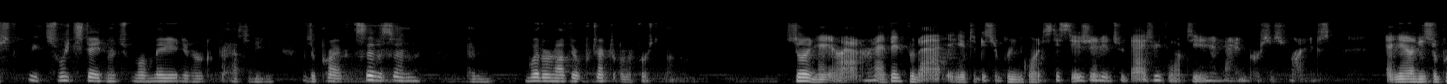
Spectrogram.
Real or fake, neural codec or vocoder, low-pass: fake; autoencoder, 22.05 kHz, a latent of 192 numbers a frame, VITS, trained on one speaker; 7.2 kHz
